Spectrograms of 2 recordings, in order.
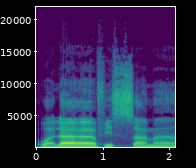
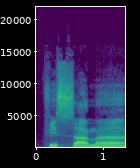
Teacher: Huruf sin termasuk salah satu huruf syamsiyah. Maka alif lam bertemu dengan huruf sin, hukumnya alif lam syamsiyah. Nah, dibaca idgham.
